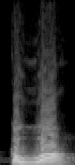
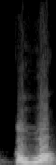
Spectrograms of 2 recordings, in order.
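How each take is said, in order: First: A touch impatient; mildly irritated reply; slightly changed tone. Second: Said in the usual way. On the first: Retold or imitated. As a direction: son getting a little curt. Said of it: "تھوڑا سا بیٹے کا لہجہ کیا ہو رہا ہے؟ Change.". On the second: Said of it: "بیٹے نے بول دیا".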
